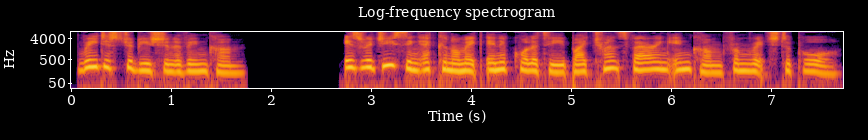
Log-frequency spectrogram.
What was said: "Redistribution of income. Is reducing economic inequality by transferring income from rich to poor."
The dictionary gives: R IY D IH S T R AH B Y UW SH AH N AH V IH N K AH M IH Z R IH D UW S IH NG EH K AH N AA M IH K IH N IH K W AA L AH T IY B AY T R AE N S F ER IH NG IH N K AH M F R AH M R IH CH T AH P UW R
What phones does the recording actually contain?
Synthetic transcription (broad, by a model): R IY D IH S T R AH B Y UW SH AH N AH V IH N K AH M IH Z R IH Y UW S IH NG EH K AH N AA M IH K IH N IH K W AA L AH T IY B AY T R AE N S F ER IH NG IH N K AH M F R AH M R IH CH T AH P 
